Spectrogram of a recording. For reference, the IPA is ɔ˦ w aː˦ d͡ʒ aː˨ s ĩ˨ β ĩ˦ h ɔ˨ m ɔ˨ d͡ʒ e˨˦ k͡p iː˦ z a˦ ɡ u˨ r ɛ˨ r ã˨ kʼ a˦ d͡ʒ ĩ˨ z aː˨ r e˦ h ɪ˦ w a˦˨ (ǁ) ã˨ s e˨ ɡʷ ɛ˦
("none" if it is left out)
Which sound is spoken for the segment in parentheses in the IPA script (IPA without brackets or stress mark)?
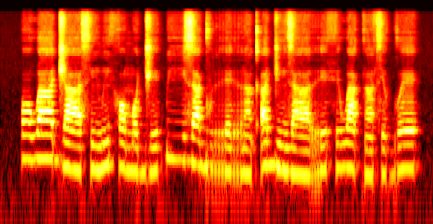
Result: k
